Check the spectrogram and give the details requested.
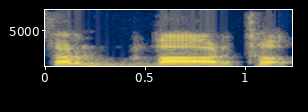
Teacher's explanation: তাহলে রকারের পরে এখানে সর্ব এরকম আছে, তাহলে রকারের পরে যে বকারটা থাকবে সেই বকারটা দ্বিত্ব হবে, মানে কি এর আগেও একটা বকার হয়ে যাবে।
